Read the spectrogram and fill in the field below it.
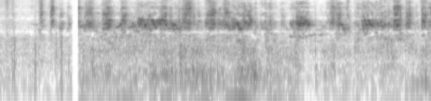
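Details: A breeding colony of lovebirds keeps up busy, high-pitched twittering and shrill chirps, loud and continuous, broken by a brief drop-out near the start.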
